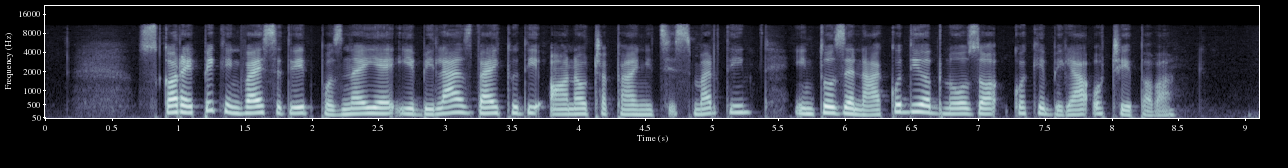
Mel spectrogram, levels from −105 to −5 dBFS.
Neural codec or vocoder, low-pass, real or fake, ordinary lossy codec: codec, 24 kHz, 0.9 kbps, WavTokenizer, medium speech release version 2; 10.8 kHz; fake; none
